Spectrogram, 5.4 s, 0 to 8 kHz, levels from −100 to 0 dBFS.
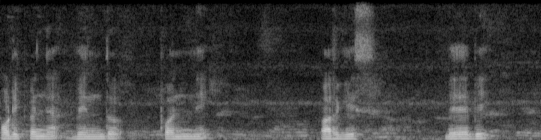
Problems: low volume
